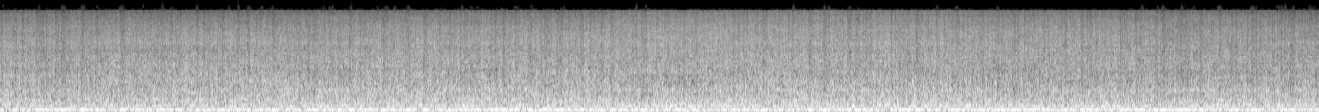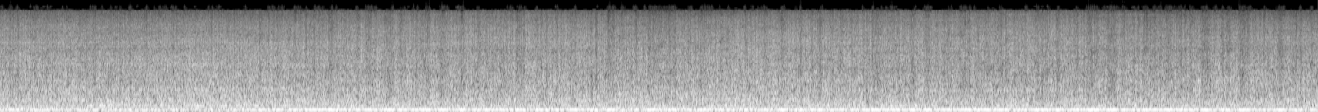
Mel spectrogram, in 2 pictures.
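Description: Wind rushes hard past an open cockpit.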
